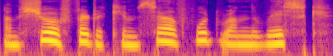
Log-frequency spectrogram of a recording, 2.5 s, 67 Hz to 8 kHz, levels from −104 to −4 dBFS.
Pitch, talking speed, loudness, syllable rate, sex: 205 Hz, 190 wpm, -18 LUFS, 4.6 syllables/s, female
